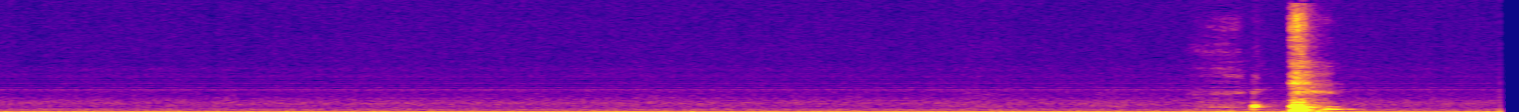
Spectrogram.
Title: more sneezing.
